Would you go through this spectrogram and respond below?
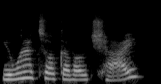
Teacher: the tonic syllable is not the last lexical element of the unit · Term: tonicity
